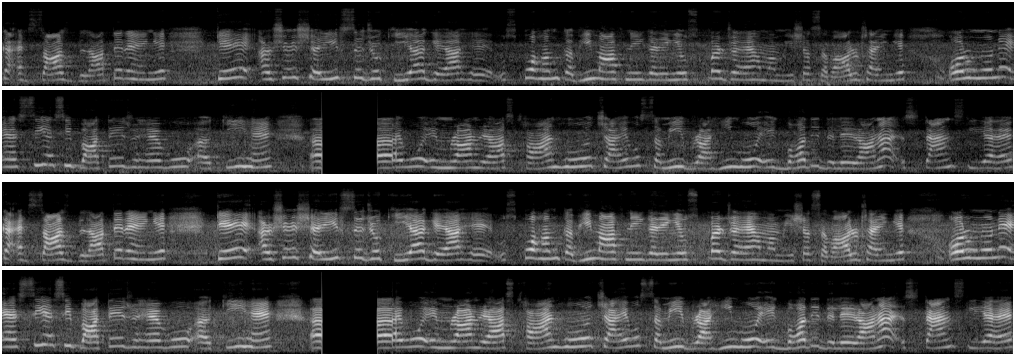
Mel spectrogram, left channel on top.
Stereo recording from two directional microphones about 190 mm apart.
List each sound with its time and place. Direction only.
0.0 s a woman's voice: 20° left (ahead or behind)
